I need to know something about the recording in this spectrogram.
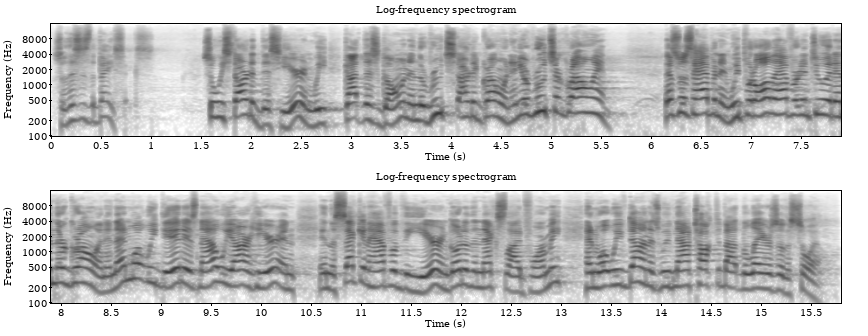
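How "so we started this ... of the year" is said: rising, louder preacher's push; preaching at full force. Acted. Pastor rallying the congregation, full-force preaching. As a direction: stir the church as the roots grow.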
